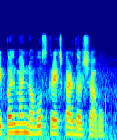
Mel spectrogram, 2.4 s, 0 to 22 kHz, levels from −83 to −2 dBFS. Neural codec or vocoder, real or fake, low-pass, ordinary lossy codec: none; real; none; none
